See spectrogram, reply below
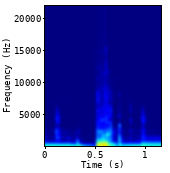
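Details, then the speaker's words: Adult live-streamer's hiccup while sketching and coloring: a single sudden, short, jerky vocal burst over soft steady background music; the streamer says the hiccups come too often to mute each one. "Having hiccups is a pain. Unfortunately, they come to much for me to just mute every time."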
